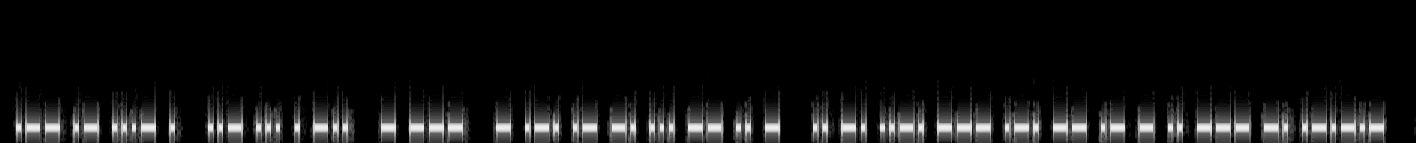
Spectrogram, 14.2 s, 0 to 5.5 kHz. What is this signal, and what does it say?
Morse code, heard as a keyed tone, about 25 wpm, 600 Hz. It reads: WAVE USED TO TRANSMIT INFORMATION.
